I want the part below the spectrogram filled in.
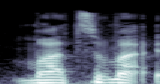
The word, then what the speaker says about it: Matsumae: Manami Matsume. Do you guys know Manami Matsume? – Matsumae. – Did I pronounce that wrong? Matsumae.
